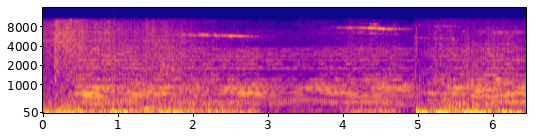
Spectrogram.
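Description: Diesel locomotive air horn blaring a long held chord of several notes over a low rumble. About five seconds in, a sudden loud low rumble cuts in under the horn.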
